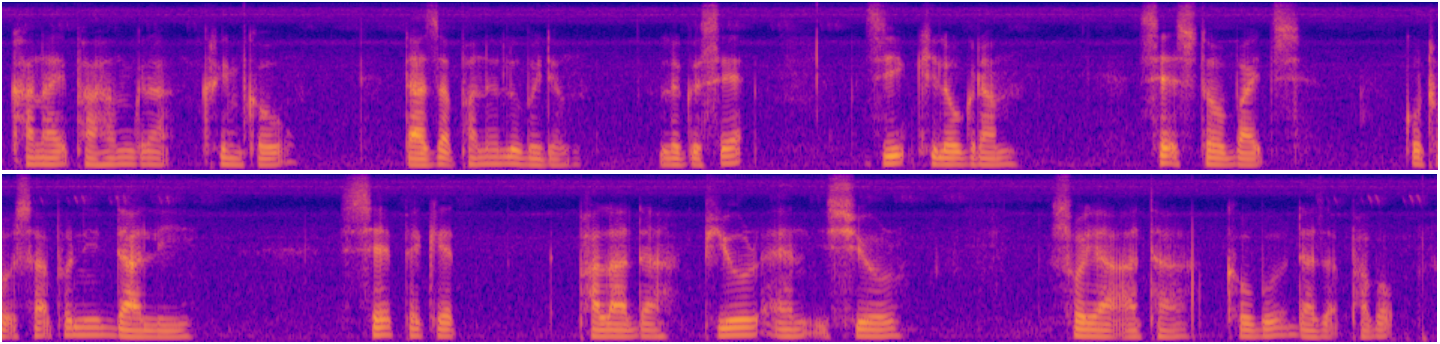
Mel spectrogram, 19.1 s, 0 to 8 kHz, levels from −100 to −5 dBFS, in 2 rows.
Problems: low volume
